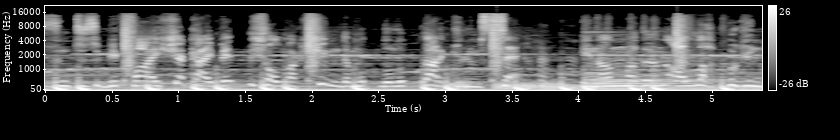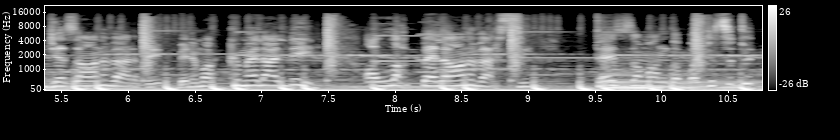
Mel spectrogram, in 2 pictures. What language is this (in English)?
Turkish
